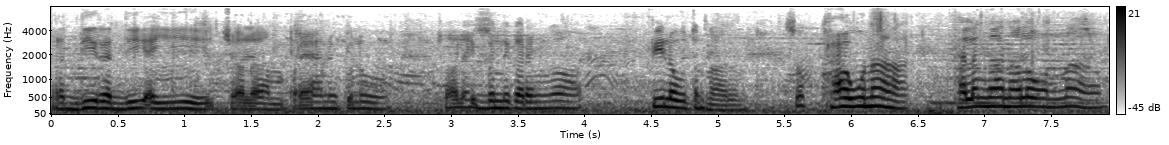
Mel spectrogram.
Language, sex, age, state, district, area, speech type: Telugu, male, 18-30, Telangana, Khammam, urban, spontaneous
